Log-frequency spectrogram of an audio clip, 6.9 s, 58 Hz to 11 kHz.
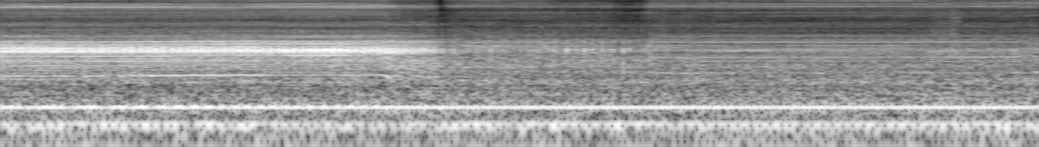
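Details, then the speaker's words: Vintage 1978 Shinsei Fire Fox RC car, steering servo with suspected dirty potentiometer: thin high whine, then faint ticking pulse about four per second as it changes direction; servo pulsing intermittently. "okay now i'm pulsing it that's encouraging it's just changing directions now it's hard to tell because it moves so quickly"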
